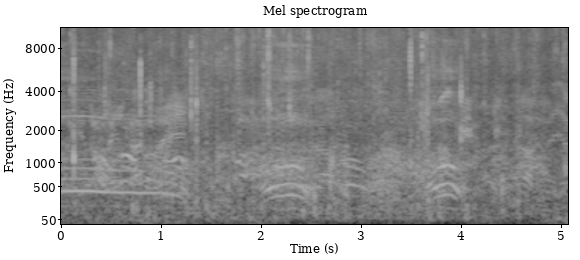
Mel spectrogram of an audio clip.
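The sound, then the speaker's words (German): A busy clatter of several horses' hooves clip-clopping steadily as riders arrive, stop beneath a tree and jump down from their horses, with indistinct voices and a few tonal calls mixed into the continuous noise. “Die Männer, verwegen aussehende Burschen, mit blitzenden Säbeln und elfenbeinbeschlagenen Pistolen sprangen von ihren Pferden.”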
